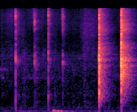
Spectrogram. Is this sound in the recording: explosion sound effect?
no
